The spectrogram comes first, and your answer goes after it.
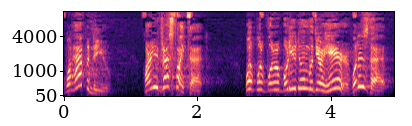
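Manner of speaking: high-pitched, incredulous parent questioning; exasperated parent. Retold or imitated. Parent to unrecognizable teenage child, incredulous and high-pitched. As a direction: imitate a baffled parent scolding a teenager.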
